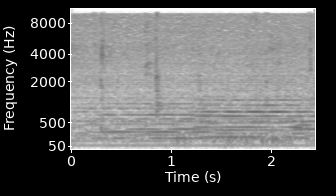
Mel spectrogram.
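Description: Soft keyboard music playing held, sustained chords.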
